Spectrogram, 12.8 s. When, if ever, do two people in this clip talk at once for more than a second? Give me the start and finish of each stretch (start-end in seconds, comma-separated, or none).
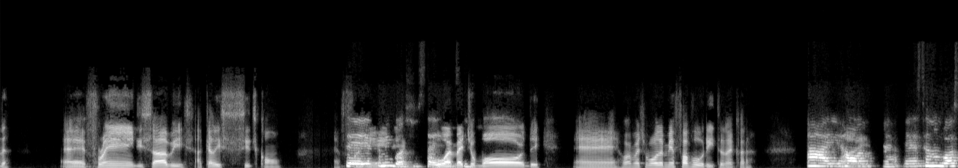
4.6-6.3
